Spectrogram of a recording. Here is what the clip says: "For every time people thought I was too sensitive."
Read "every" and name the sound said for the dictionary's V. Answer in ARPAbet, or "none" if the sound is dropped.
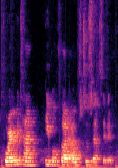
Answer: V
